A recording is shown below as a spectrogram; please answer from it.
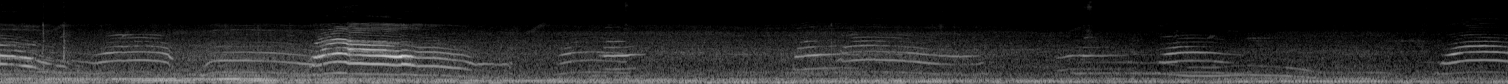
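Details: Several cats gather before eating as a little cat meows and a tom cat sneezes; a steady stream of bending, wavering meows overlaps, with a louder rough burst near four seconds over low household hum.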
